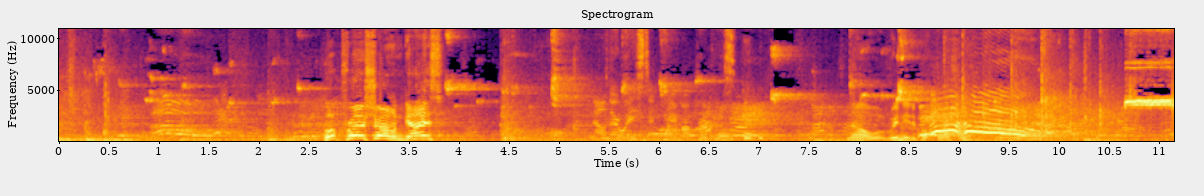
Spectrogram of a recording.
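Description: Sneakers squeak sharply on a hard court floor in an echoing gym.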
